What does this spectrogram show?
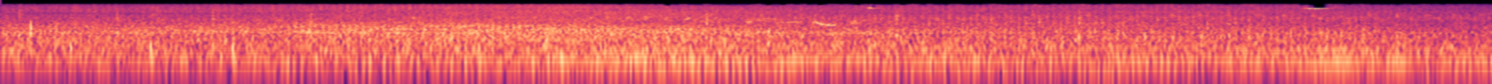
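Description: Renault Mégane estate car's engine running at low speed as it passes close by, growing louder to a peak about three seconds in and then easing off.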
